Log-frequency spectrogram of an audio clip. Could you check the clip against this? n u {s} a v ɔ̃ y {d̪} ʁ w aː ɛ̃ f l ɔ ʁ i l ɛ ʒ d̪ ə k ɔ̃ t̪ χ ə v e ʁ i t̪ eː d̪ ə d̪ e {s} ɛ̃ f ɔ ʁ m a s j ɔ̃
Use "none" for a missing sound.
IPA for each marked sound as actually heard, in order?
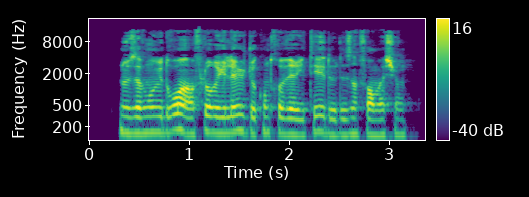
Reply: z, d̪, z

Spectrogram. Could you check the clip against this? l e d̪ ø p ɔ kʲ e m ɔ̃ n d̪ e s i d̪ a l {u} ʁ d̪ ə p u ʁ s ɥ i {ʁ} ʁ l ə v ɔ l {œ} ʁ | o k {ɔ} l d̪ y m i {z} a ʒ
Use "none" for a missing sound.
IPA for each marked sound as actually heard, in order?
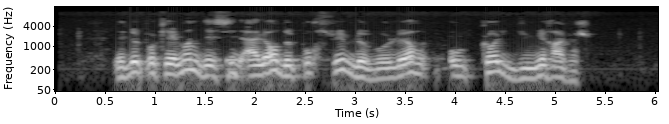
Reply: ɔ, v, œ, ɔ, ʁ

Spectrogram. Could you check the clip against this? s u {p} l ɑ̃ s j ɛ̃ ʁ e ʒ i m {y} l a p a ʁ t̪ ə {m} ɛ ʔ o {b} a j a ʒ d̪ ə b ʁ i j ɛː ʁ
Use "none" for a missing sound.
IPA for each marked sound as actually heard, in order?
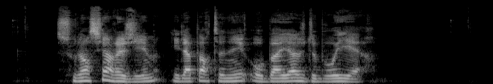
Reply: none, i, n, b

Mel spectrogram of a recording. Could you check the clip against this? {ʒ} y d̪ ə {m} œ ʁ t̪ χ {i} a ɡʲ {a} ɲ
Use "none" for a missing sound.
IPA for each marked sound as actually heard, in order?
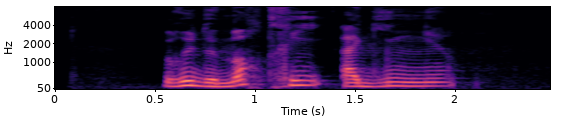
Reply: ʁ, m, i, i

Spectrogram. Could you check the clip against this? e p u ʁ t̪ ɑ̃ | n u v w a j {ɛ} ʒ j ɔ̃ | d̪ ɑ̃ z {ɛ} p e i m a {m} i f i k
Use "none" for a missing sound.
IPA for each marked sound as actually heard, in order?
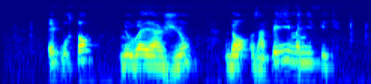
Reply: a, ɛ̃, ɲ

